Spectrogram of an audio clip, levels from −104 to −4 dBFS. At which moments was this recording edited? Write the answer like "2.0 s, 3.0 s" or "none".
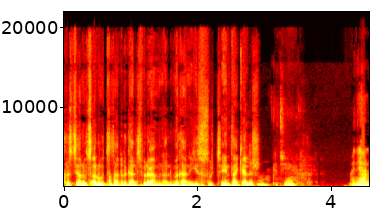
2.2 s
